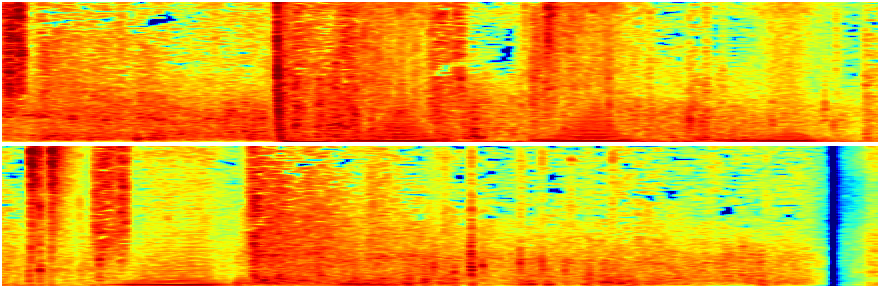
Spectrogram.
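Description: Channel intro music: a noisy rumble that opens into about five heavy, deep synth-bass notes roughly a second apart.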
